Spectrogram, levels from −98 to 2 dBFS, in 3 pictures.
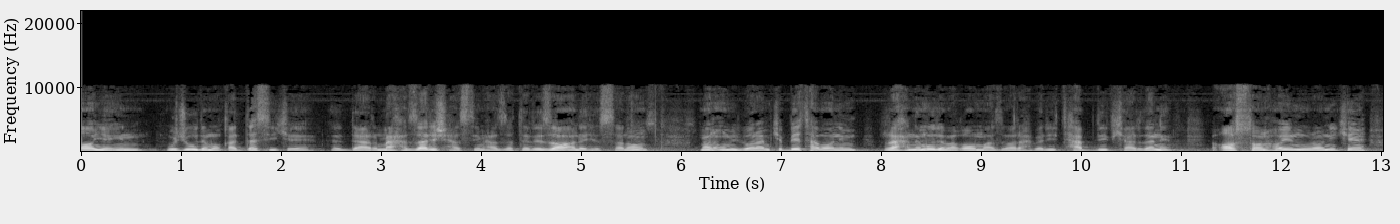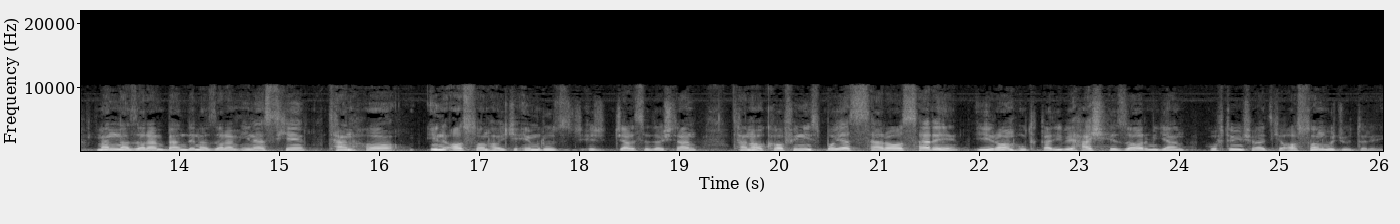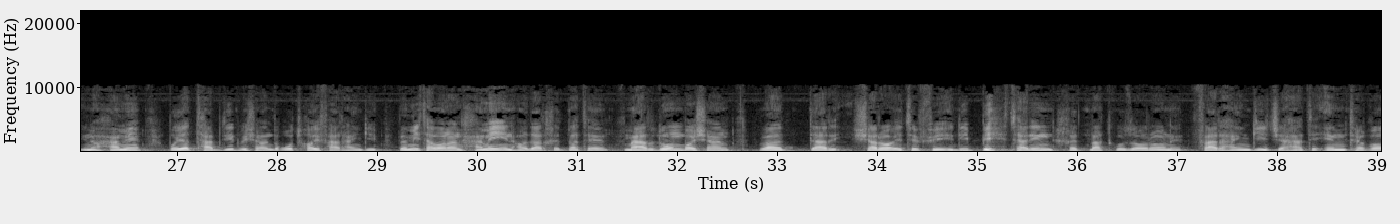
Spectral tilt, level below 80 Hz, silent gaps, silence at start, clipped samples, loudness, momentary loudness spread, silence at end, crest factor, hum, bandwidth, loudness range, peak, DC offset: -7 dB/octave; -60 dBFS; none; 0 s; under 0.1%; -26 LUFS; 9 LU; 0 s; 20 dB; none; 10.5 kHz; 3 LU; -6 dBFS; under 0.1%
